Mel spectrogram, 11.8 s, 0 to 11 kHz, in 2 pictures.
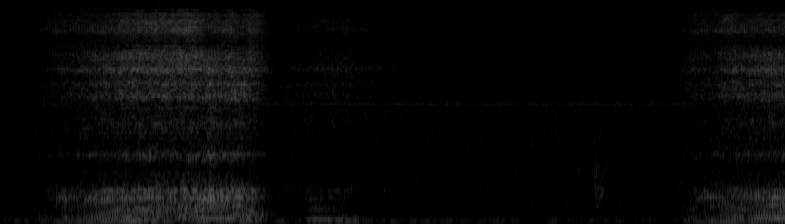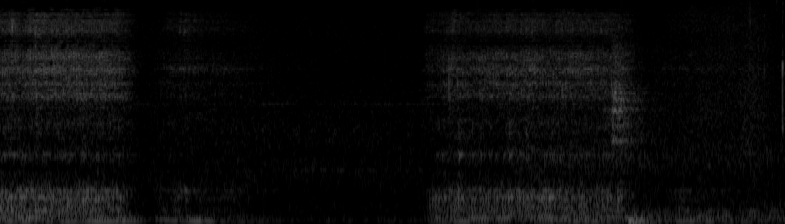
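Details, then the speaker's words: College roommate snoring at 3 a.m. in a shared study-abroad room in Dublin, likened to a power drill: three long, loud, rattling inspiratory snores, about five breaths a minute. "Echoing in my ears ain't the gentle Irish waves, but an endless snore that sounds like a power drill."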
